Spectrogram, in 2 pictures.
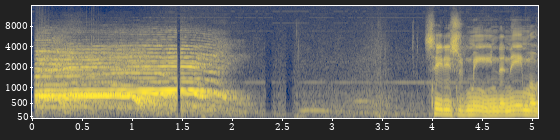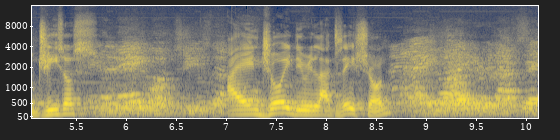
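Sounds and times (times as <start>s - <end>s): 
audience shouting praise: 0.0s - 2.2s
speech: 4.0s - 10.1s.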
